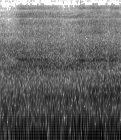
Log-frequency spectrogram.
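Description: Steady low outdoor rumble with no distinct event in it.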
